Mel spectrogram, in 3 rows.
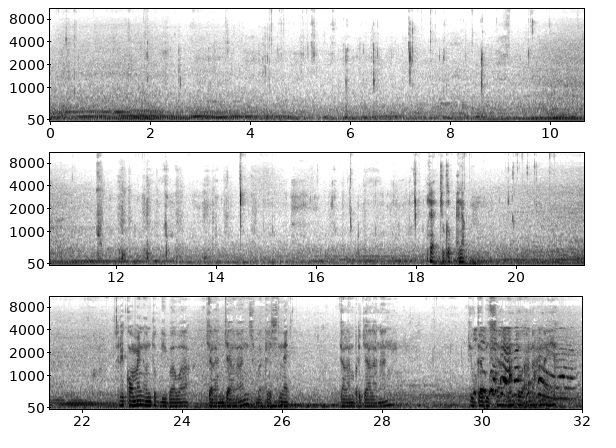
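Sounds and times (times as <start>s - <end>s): person chewing crunchy biscuit: 0.0s - 20.9s.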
